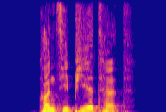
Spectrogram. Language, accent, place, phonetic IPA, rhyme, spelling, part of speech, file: German, Germany, Berlin, [kɔnt͡siˈpiːɐ̯tət], -iːɐ̯tət, konzipiertet, verb, De-konzipiertet.ogg
- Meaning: inflection of konzipieren: 1. second-person plural preterite 2. second-person plural subjunctive II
